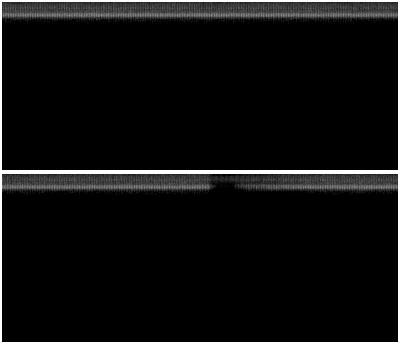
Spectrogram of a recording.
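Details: Shrill, unbroken high trill of grasshoppers with no background music, pulsing quickly and evenly for about twelve seconds, a short fade near the end, then the same steady buzzing again.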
